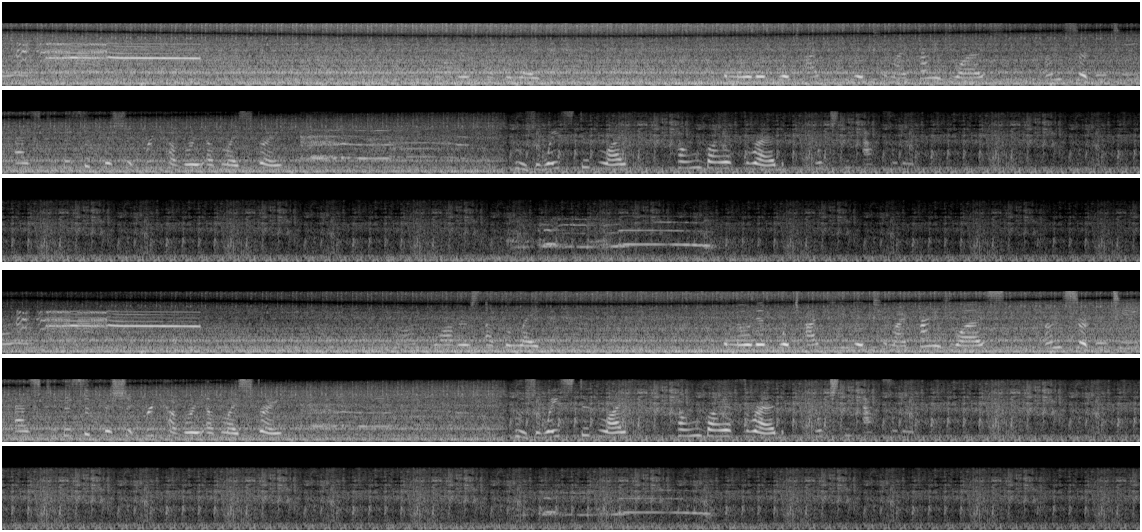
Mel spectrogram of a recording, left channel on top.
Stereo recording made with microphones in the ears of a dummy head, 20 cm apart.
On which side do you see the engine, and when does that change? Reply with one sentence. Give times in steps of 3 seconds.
In this clip you hear the engine on the left from 0 s, in the centre from 6 s and on the right from 12 s.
